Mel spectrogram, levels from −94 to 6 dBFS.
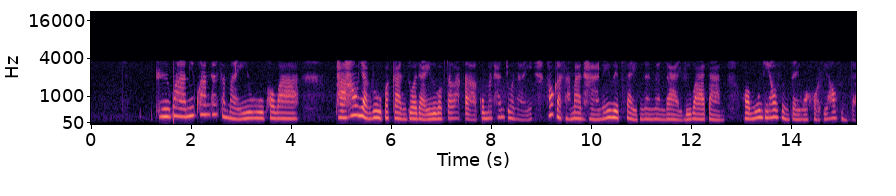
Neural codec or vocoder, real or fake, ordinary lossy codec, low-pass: vocoder, 22.05 kHz, 80 mel bands, WaveNeXt; fake; none; 3.6 kHz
